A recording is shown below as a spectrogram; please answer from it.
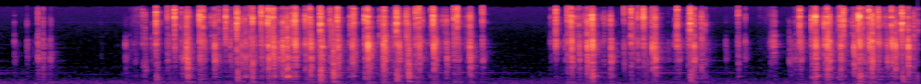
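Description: Fingertips with long nails type on a pink mechanical keyboard with round retro plastic keycaps, blue backlighting and a hollow plastic case. Rapid, bright, clacky keystrokes come in dense bursts with brief pauses near the start and midway. Each click is crisp and dies away almost instantly.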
